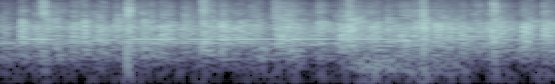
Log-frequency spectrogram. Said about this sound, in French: Alléluia. Non, ça, ce sont des acclamations timides.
